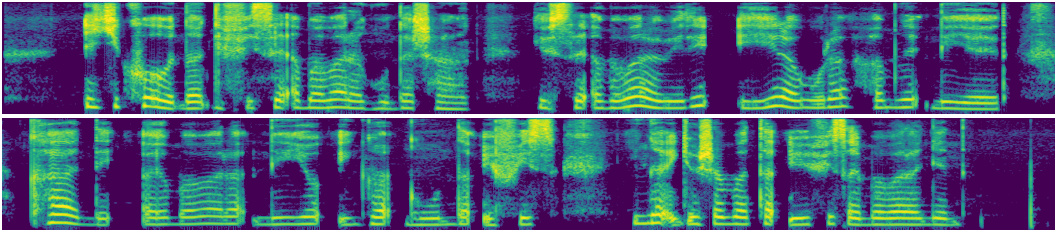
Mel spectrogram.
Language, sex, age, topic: Rundi, female, 18-24, agriculture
